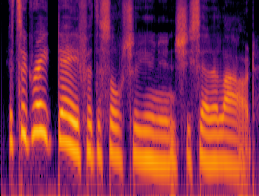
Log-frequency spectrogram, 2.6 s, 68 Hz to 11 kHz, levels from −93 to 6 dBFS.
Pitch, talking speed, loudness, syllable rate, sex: 215 Hz, 255 wpm, -18 LUFS, 5.8 syllables/s, female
